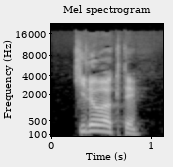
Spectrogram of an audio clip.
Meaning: abbreviation of kilooctet (“kilobyte”)
- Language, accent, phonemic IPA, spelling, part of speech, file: French, France, /ki.lo.ɔk.tɛ/, ko, noun, LL-Q150 (fra)-ko.wav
